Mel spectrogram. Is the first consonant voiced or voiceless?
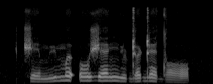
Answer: voiceless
